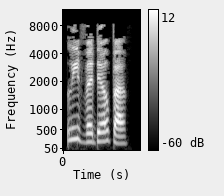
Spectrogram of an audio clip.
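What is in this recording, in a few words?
"levodopa", British English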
